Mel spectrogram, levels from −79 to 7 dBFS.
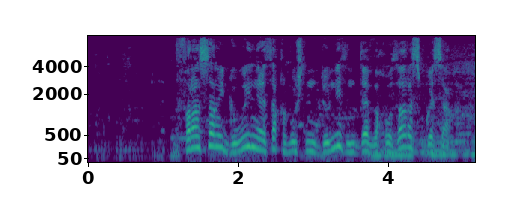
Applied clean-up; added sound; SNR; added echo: none; none; none; none.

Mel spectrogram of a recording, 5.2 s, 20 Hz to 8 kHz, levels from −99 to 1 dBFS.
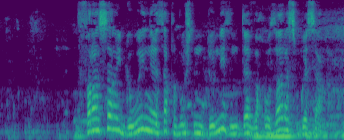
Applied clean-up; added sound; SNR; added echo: none; none; none; reverberation time 0.4 s.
